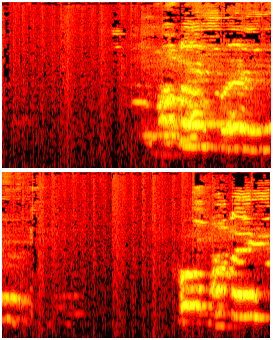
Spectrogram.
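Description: Isolated pop vocal track with no instruments: a male voice sings two drawn-out wordless phrases whose pitch bends and slides, the first starting about two seconds in and the second near the end.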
